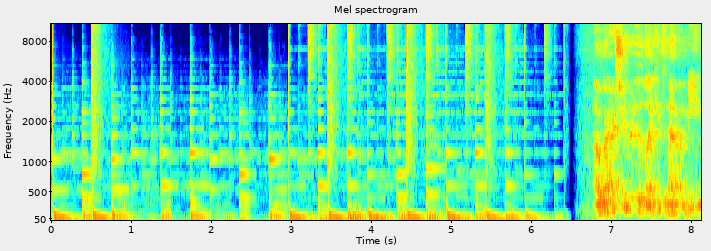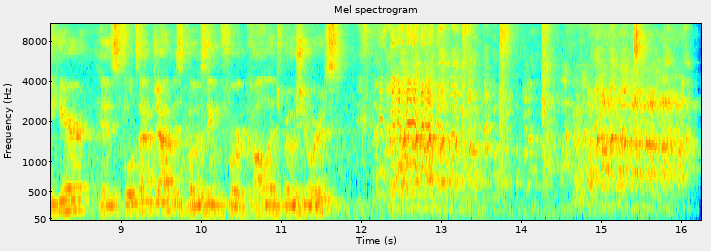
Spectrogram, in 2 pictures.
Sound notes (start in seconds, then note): 0.0 upbeat music; 12.0 audience laughs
